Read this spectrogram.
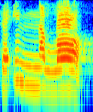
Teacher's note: فإن الله، خد بالك هنا فيه يعني النون ممكن تضع منك وتفخم، تقول فإن الله، فإن لا يا راجل، النون دائما مرققة لكن هي جت جنب لفظ الجلالة، هنقول فإن، فإن الله، الهيه بتاعت لفظ الجلالة خد بالك لازم ترقق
